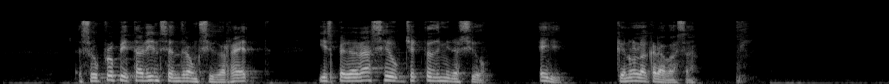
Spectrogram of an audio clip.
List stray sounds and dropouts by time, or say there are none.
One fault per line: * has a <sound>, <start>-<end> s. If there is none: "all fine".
* has a thud, 7.4-7.6 s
